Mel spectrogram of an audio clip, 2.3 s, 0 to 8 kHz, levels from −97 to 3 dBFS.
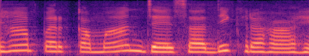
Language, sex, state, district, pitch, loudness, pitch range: Hindi, female, Haryana, Jhajjar, 240 Hz, -17 LUFS, 230-270 Hz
